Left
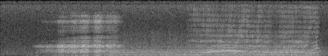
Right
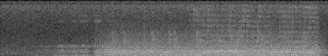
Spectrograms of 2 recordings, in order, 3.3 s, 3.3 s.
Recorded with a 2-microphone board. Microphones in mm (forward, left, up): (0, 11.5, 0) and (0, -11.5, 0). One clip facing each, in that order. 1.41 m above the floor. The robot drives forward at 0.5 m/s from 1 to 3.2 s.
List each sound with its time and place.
0.3 s breathing: 85° left
1.9 s a zipper: 10° left (ahead or behind); by 3.2 s 15° left (ahead or behind)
